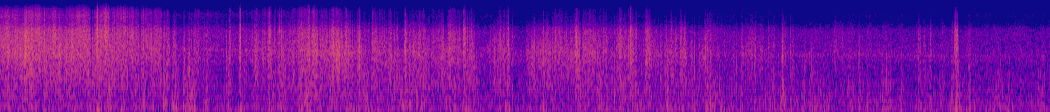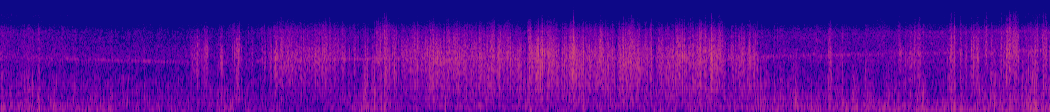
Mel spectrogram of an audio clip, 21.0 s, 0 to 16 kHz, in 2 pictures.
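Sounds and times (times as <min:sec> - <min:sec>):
motorcycle engine humming: 0:00.0 - 0:21.0
wind gusts on microphone: 0:00.0 - 0:21.0.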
